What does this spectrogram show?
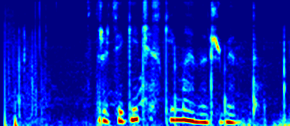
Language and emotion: Russian, neutral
